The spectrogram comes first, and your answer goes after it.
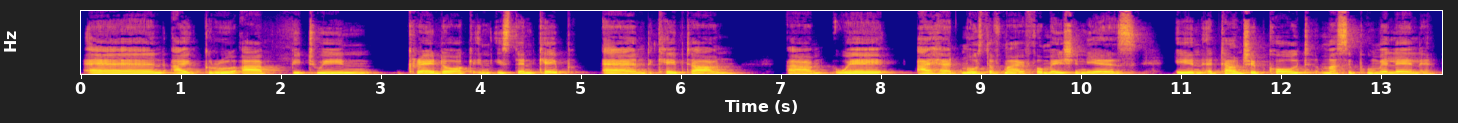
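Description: A man's voice: mid-range voice, a little mellow. A man in his thirties from South Africa, an artist answering interview questions in a reflective way, with restarts. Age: 30s.

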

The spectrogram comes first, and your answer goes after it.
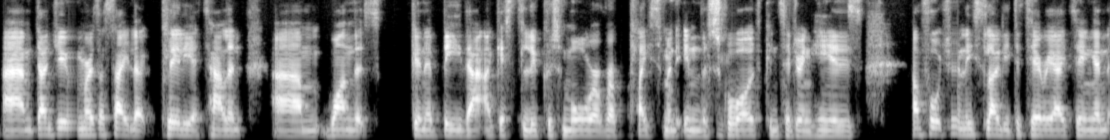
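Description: A man's voice: medium pitch, level tone, moderate pace. A man talking through football opinions as a podcast guest, casual and conversational.

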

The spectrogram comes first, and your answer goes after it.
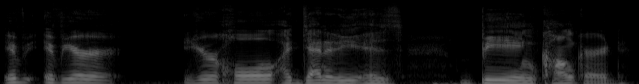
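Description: A man's voice: medium pitch, slow, no room sound, studio quality. A man hosting a casual podcast, laid-back and slangy, swearing and asking "you know what I mean" a lot. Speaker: podcast host.

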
